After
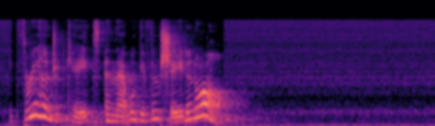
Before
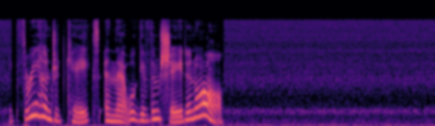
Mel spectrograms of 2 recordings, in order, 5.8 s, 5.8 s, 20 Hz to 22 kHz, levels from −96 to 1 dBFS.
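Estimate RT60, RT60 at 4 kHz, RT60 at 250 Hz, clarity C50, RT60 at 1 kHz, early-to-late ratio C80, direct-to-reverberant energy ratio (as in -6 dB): 0.90 s, 0.70 s, 1.6 s, 14.5 dB, 0.85 s, 16.5 dB, 6.0 dB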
